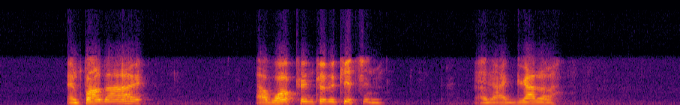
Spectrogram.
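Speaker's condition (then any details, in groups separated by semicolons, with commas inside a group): Stroke; several strokes, first stroke took some speech and leg motion, later minor stroke; some speech lost after first stroke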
